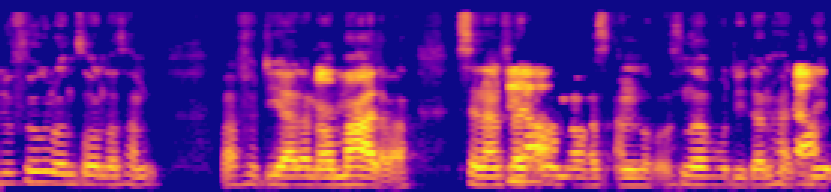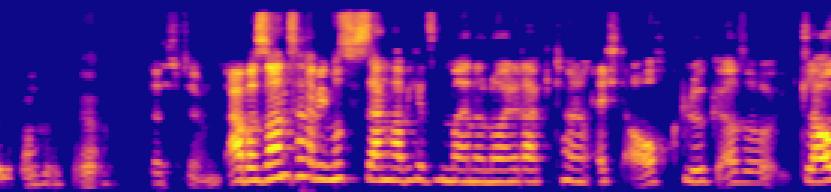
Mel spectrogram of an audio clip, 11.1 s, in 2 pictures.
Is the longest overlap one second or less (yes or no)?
yes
